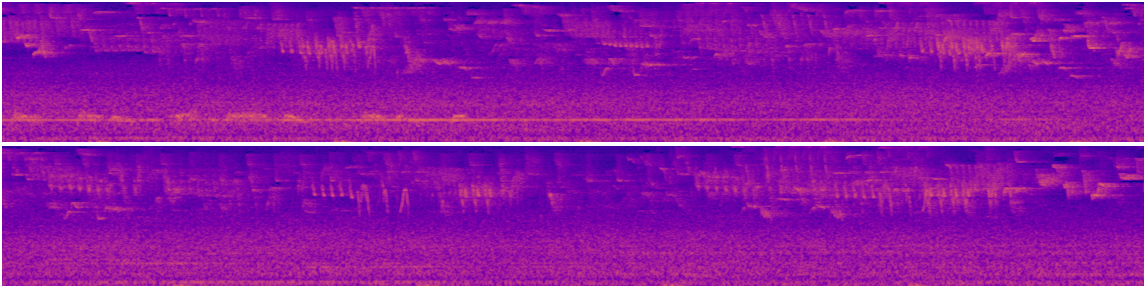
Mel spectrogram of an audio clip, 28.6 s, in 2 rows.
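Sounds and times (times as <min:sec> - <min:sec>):
constant low humming tone: 0:00.0 - 0:12.4
birds chorusing at dawn: 0:00.0 - 0:28.5.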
